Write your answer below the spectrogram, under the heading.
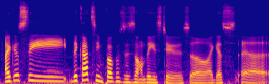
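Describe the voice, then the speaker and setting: A woman's voice: low-pitched, very animated, a little slow, fairly bright tone, soft background music. A woman giving casual, off-the-cuff commentary on a video game in a rambling, informal, amused manner.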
